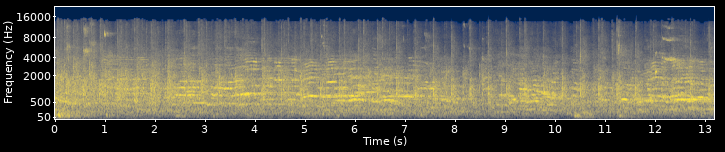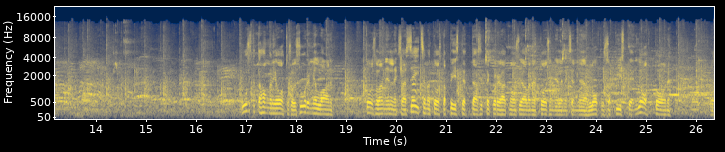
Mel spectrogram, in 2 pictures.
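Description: A large crowd murmurs and chatters in an echoing arena.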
